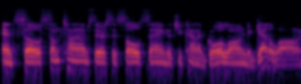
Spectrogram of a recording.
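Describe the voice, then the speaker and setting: A man's ordinary speaking voice, fairly low in pitch, with fairly even intonation at a fairly quick pace. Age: 50s. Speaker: sports journalist. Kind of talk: interview discussion.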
